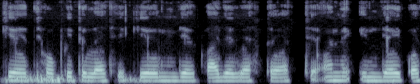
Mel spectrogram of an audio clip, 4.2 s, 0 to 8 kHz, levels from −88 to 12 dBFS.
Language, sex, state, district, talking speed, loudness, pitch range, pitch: Bengali, male, West Bengal, Malda, 170 wpm, -16 LUFS, 130-140 Hz, 135 Hz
